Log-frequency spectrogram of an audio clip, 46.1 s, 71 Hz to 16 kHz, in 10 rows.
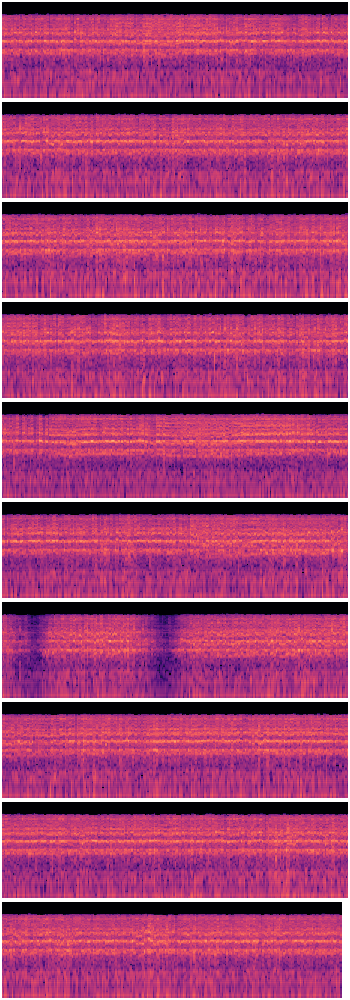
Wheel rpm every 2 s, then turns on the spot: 230, 230, 230, 230, 230, 240, 240, 230, 230, 220, 220, 230, 220, 170, 100, 160, 210, 230, 230, 230, 220, 230, 230.
none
